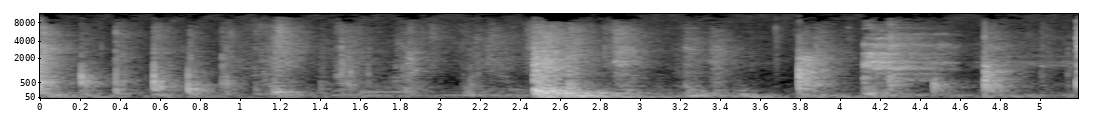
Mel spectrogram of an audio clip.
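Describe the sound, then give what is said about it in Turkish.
A door is handled and pulled open, with a quick series of sharp taps followed by a heavier thud near the middle and softer knocks and rustles afterward, fairly loud. “Mike, çabuk kapıyı aç!”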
